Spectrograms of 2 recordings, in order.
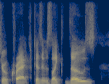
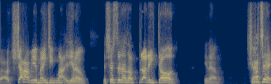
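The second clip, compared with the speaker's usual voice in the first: imitated loud shout, pitched much higher; 7 semitones higher than usual. Describing a guard yanking on a dog, the speaker acts out the guard's shouting. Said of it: "shouting and saying".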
